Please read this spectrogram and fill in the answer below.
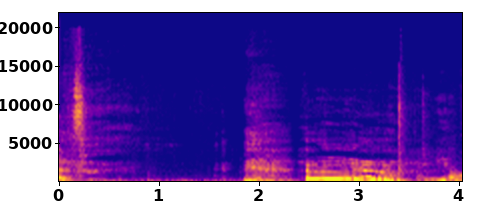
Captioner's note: laughs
